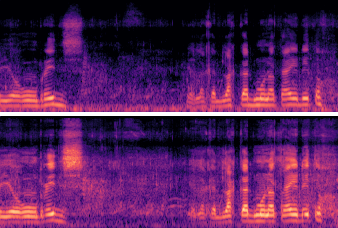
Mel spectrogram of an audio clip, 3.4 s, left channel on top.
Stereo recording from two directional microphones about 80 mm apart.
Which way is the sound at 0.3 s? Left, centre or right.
Left.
